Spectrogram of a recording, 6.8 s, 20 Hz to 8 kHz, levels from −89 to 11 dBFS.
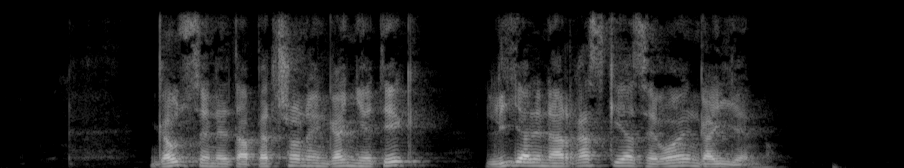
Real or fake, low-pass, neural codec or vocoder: fake; 7.2 kHz; vocoder, 44.1 kHz, 128 mel bands every 256 samples, BigVGAN v2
